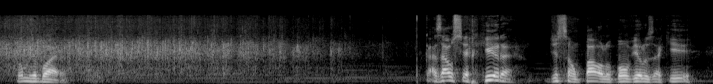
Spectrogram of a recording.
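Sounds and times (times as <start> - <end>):
audience applauding: 0.0 - 3.7
speech: 0.2 - 0.8, 4.3 - 7.0.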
